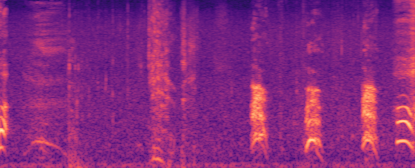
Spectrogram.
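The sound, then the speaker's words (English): A dog called Doggo, in the water, makes a few soft whimpers and yelps, then lets out four loud, sharp, evenly spaced barks in quick succession. “Doggo! You made it! We made it! Here, let me help you out of the water.”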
